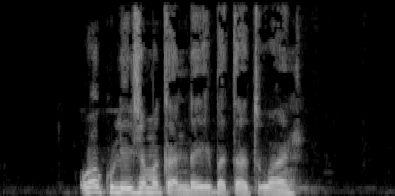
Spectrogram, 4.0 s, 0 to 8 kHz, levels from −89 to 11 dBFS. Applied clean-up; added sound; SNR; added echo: none; none; none; none.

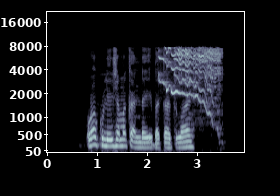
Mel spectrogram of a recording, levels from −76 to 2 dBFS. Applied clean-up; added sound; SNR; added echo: classical method spectral subtraction.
